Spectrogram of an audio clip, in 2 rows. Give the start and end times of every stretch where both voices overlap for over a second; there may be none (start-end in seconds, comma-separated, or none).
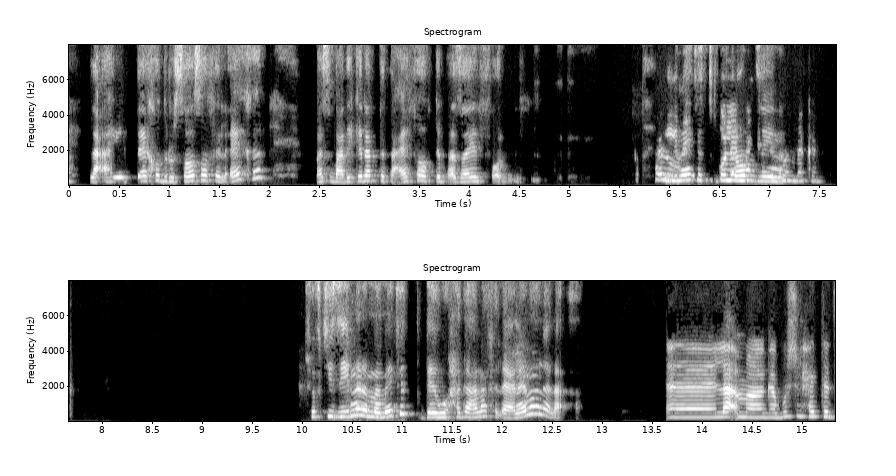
6.0-7.2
